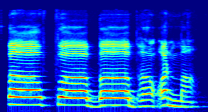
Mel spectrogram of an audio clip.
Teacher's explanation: होता है प फ ब भ और म षय व्यंजन है जब हम इनका उच्चारण करते हैं हमारी दोनों होठ आपस में मिल जाते हैं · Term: ओष्ठीय व्यंजन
